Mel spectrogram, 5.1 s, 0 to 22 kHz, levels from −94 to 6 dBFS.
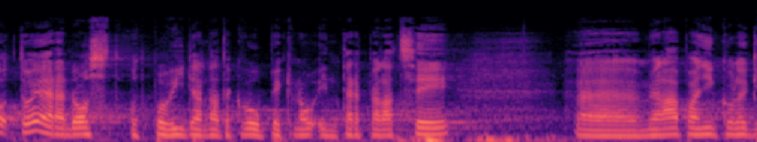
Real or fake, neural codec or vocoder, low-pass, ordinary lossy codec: real; none; 14.4 kHz; MP3, 64 kbps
